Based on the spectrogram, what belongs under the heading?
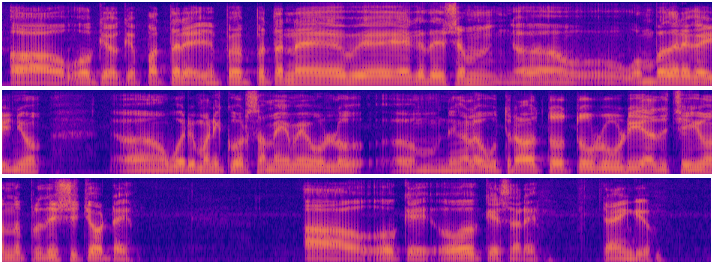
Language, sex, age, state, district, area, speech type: Malayalam, male, 45-60, Kerala, Kollam, rural, spontaneous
